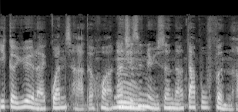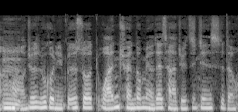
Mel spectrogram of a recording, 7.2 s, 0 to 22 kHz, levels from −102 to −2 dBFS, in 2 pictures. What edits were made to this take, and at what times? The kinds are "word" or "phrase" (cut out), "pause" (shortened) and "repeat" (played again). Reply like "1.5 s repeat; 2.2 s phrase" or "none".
none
